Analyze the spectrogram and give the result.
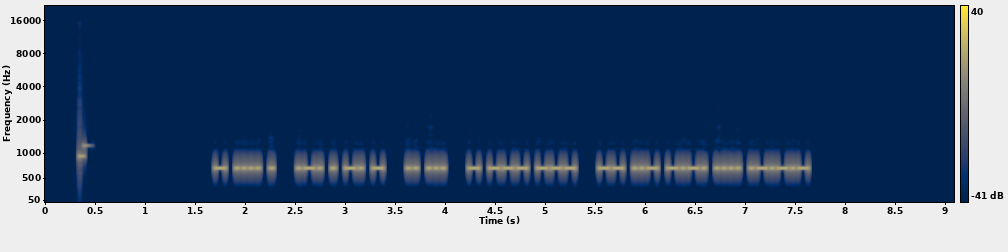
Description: Morse code, heard as a keyed tone, about 36 wpm, 700 Hz. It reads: THE RENT IS TOO MUCH.
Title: Sentences from Top 1000 Words - Review Part 5 - 35wpm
